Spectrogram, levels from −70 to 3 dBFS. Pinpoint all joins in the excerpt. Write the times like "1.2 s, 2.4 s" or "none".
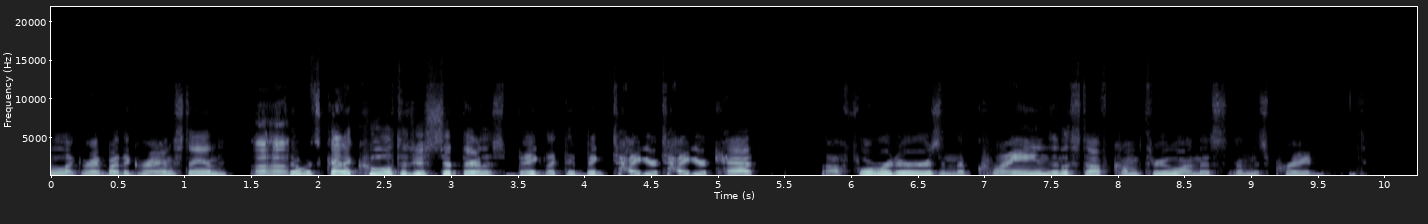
1.4 s, 3.2 s, 4.6 s, 6.9 s, 7.6 s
